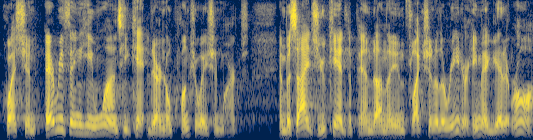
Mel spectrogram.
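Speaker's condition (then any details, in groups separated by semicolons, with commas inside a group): No condition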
